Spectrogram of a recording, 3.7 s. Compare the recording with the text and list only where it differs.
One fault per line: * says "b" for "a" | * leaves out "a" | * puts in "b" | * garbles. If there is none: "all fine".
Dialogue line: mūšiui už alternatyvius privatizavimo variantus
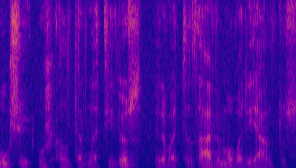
all fine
